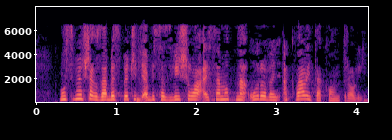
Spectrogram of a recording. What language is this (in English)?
Slovak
